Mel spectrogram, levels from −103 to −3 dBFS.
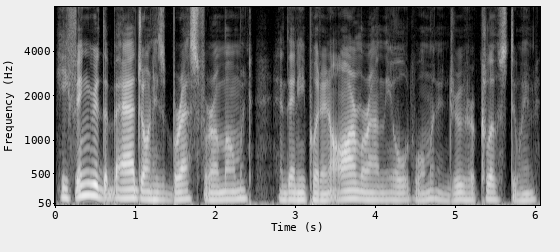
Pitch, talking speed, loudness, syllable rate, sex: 110 Hz, 255 wpm, -19 LUFS, 5.8 syllables/s, male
